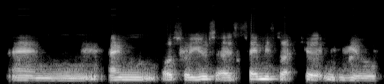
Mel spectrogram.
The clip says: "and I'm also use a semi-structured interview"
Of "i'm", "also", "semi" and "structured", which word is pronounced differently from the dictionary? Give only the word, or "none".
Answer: structured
